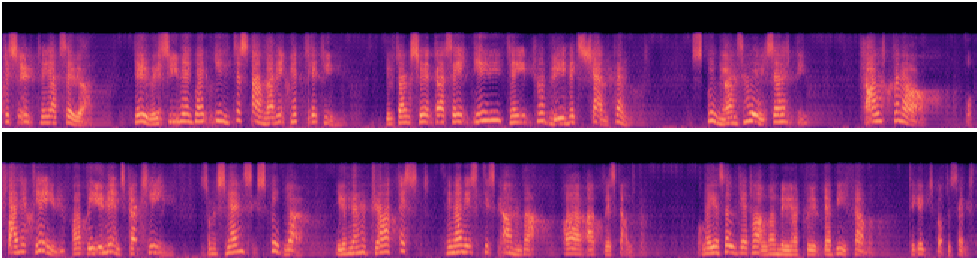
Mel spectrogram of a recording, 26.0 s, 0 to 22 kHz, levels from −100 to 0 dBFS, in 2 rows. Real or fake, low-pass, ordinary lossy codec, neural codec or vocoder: fake; none; none; codec, 16 kHz, 0.5 kbps, FreqCodec, smaller model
